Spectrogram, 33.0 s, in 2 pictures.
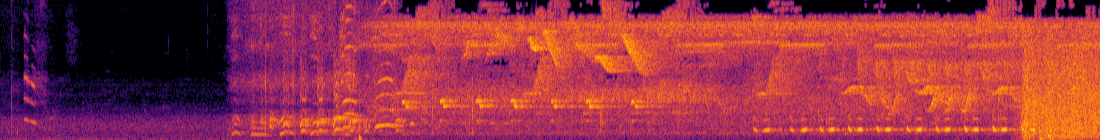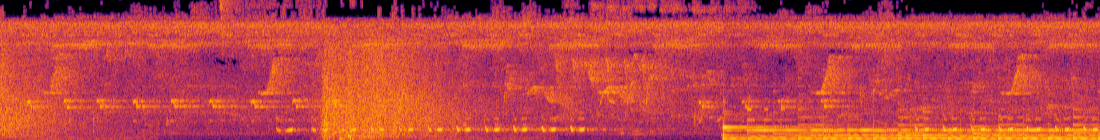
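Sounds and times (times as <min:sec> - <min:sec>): birds chirping and calling: 0:12.6 - 0:18.9, 0:20.6 - 0:26.1, 0:27.0 - 0:33.0
rushing noise: 0:15.2 - 0:18.8, 0:21.2 - 0:24.7.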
